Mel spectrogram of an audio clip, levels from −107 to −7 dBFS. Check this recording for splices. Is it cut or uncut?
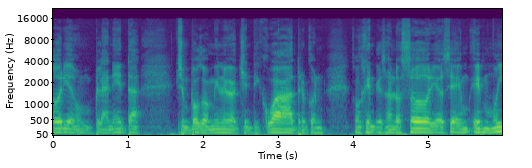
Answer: cut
